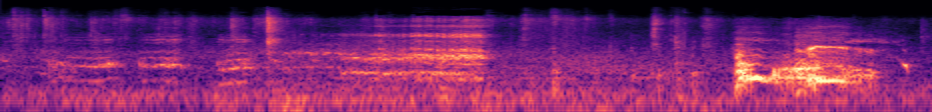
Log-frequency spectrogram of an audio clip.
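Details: Backyard chickens in the coop: soft clucks, then a rooster's loud, hoarse crow rising sharply near the end.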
